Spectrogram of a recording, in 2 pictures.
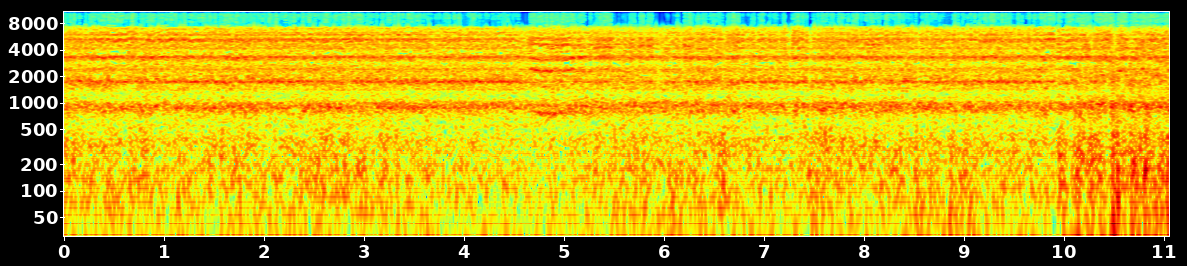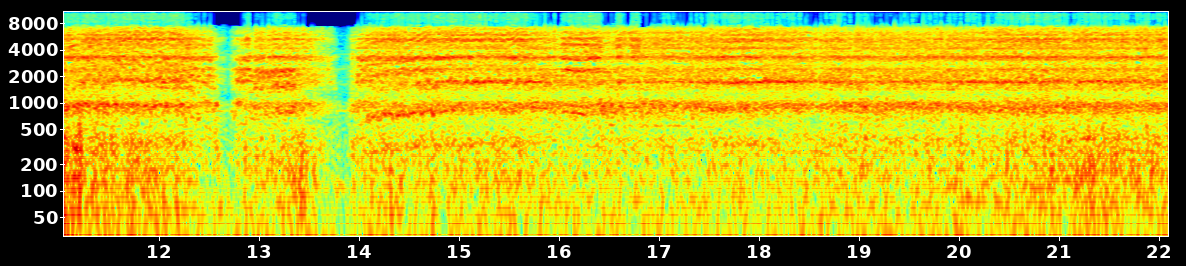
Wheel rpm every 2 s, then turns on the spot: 230, 230, 230, 230, 230, 240, 120, 180, 230, 230, 240.
none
